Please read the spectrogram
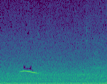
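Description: Steady background noise with a constant low hum, and one short falling whistle-like call about half a second in.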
